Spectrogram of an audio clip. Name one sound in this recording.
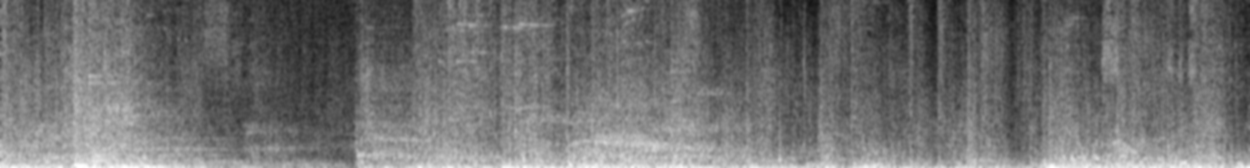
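Spell effects whoosh and crackle in a fast game fight.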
